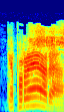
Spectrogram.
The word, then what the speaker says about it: capoeira: So, capoeira? Is that how you say it? Capoeira? – Pretty close, yeah. Tend to kind of, like, mangle it all into one. – Capoeira.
